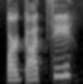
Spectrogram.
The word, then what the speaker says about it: Bargatze: And then my second one this week is, I can't say his last name because I am who I am. Nate Bargatze. Italian pronunciation of that.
